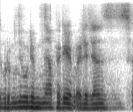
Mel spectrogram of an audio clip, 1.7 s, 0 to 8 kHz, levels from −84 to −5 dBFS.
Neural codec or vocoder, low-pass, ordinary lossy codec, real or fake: codec, 16 kHz, about 1 kbps, DyCAST, with the encoder's durations; 7.2 kHz; AAC, 32 kbps; fake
